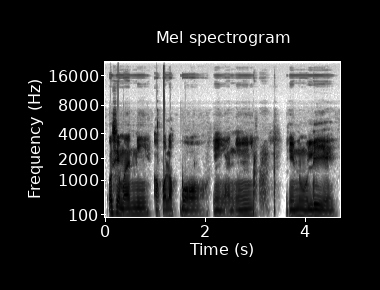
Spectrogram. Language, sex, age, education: Yoruba, male, 15-29, tertiary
